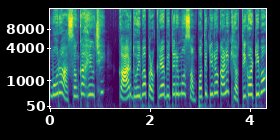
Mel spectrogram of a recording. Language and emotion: Odia, fearful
